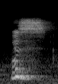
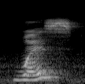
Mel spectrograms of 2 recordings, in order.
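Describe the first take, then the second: First: The word has no vowel between consonants. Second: The word has a weak schwa vowel. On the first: "without the schwa sound" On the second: "with the schwa sound"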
